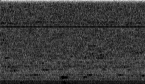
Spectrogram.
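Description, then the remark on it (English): A steady, faint hiss runs through the whole stretch with a low electrical hum beneath it, constant and unchanging, with no voices or other sounds. “There's a hissing sound.”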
